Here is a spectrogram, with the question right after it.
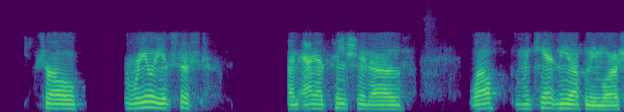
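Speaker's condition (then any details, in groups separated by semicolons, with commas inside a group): Cleft lip and palate; congenital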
